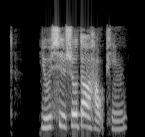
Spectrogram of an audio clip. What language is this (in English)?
Chinese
